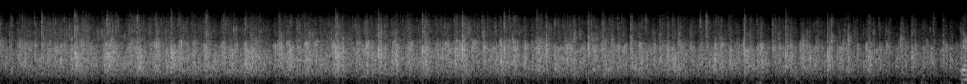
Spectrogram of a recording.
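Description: A woman speaks calmly to an audience.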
